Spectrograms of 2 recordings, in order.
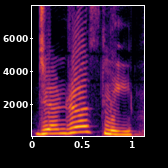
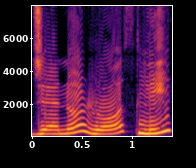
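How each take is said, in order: First: Said in the usual way. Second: Generously in spaced chunks, je-ne, ros, li; parts joined slowly. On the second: Shown as a demonstration. Teacher assembling the parts, generously said chunk by chunk. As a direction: sound out generously part by part. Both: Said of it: "पूरा मिला देंगे तो".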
